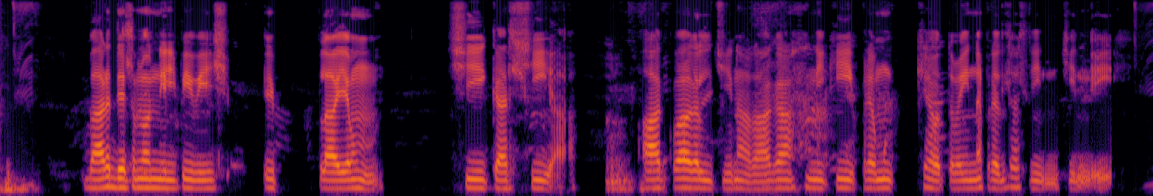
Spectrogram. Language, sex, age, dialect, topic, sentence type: Telugu, male, 18-24, Central/Coastal, agriculture, statement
